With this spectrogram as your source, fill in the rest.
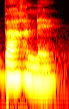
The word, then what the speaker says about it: parlait: On ne prononce pas le T.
